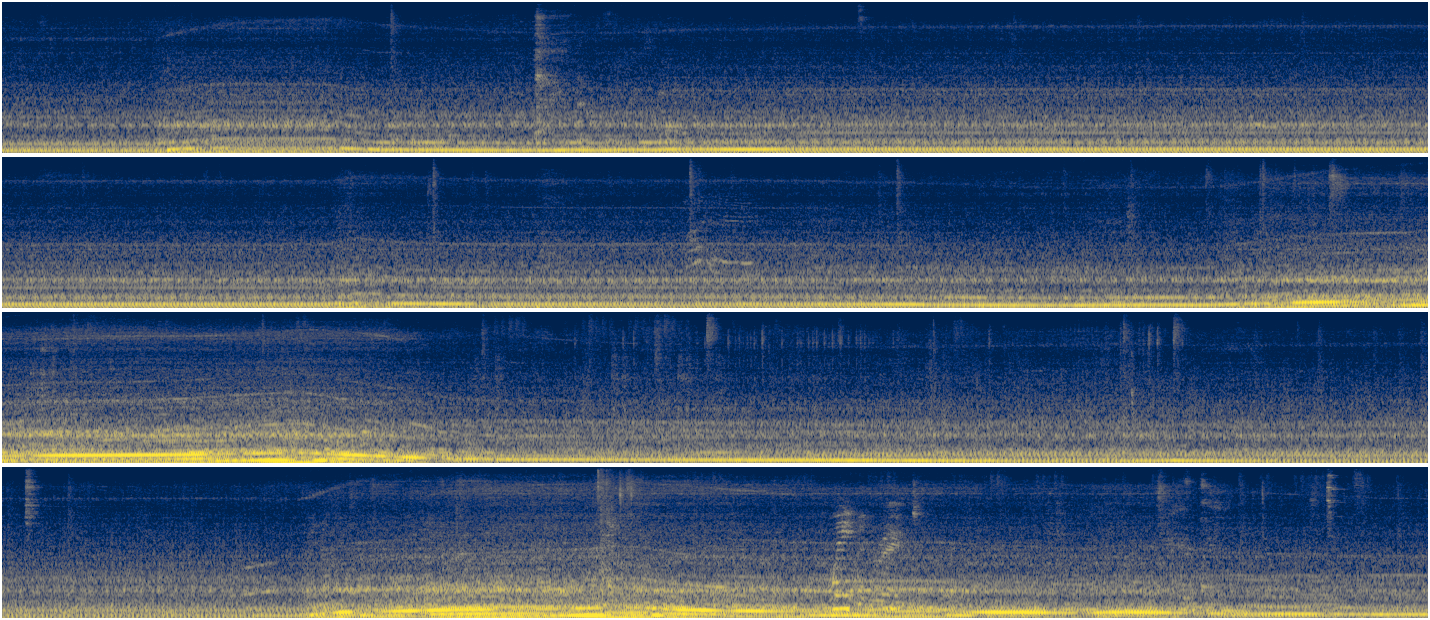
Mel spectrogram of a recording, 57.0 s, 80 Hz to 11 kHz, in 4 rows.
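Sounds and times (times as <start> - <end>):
bus engine and drivetrain: 0.0 - 57.0.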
